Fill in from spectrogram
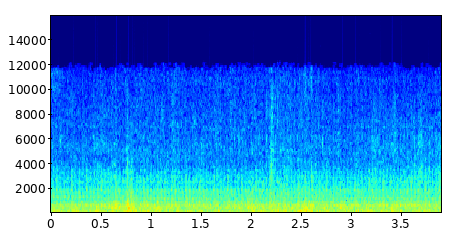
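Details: A vehicle engine idles with a steady low rumble throughout, with no animal calls heard.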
